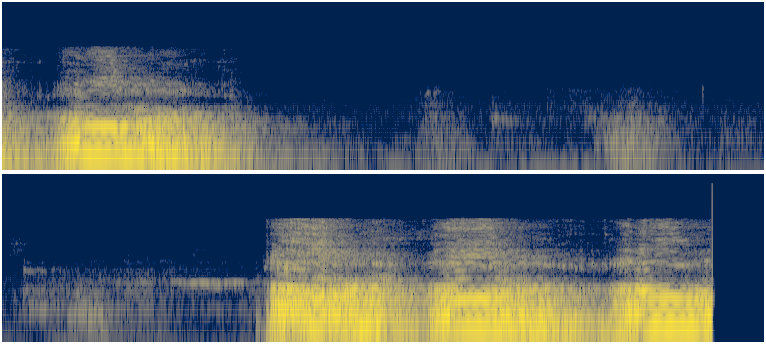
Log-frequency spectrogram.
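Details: Great Pyrenees dog making a dinosaur-like roar: a deep, rumbling, throaty growl for about two seconds, near silence with faint grunts, then three loud, rasping roars in quick succession, indoors.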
